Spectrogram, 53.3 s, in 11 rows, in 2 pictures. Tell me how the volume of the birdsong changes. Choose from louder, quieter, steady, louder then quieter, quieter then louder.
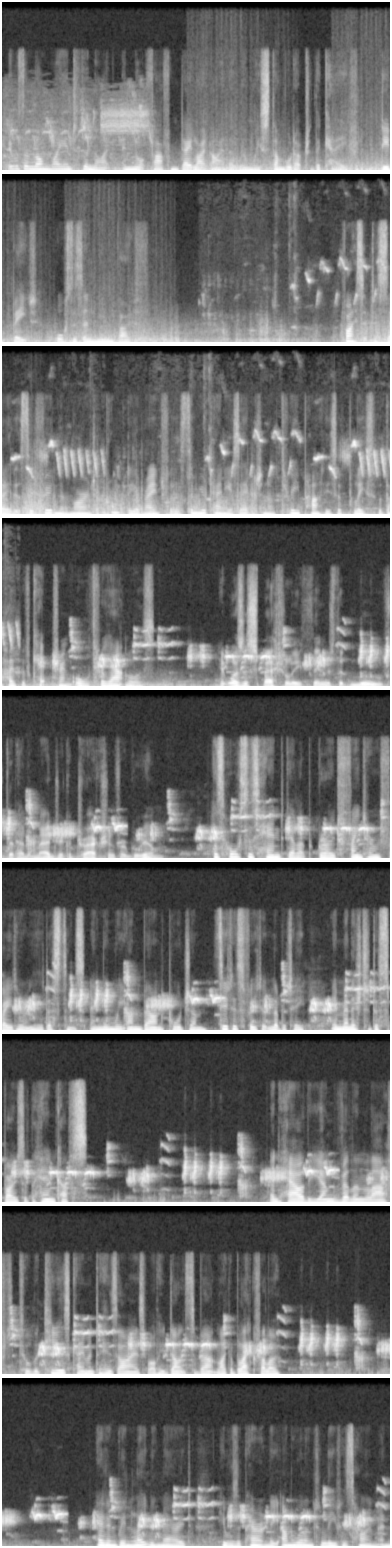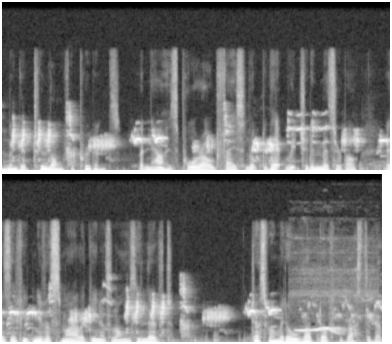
louder.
